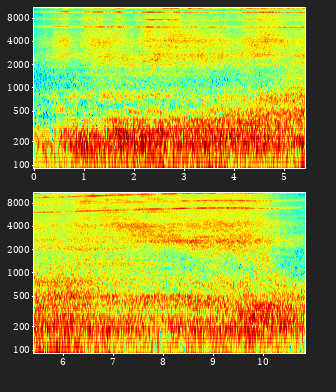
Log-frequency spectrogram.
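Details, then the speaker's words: Helicopter turbine engine fitted to a custom motorcycle, burning very lean: shrill, high-pitched, high-frequency turbine scream with a steady airy roar, holding smooth and even throughout; the turbine runs healthy. "au niveau du bruit une turbine c'est pas un bruit sourd c'est un bruit je dirais strident euh sont des des hautes fréquences de bruit"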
